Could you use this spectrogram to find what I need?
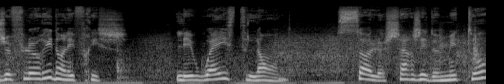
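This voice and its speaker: A woman's theatrical, solemn tone at a very slow pace, with ordinary pitch variation. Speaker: storyteller performer. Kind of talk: dramatic first-person narration as the knotweed plant. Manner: theatrical, clipped declarative phrasing; slow, ceremonial, solemn address.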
